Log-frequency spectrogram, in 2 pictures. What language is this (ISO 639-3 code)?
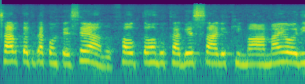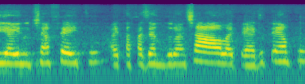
por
